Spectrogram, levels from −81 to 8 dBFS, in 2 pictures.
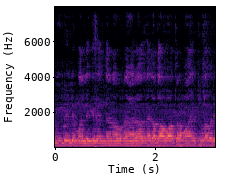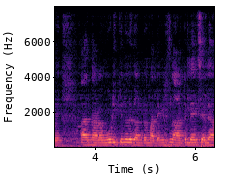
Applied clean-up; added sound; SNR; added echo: none; Whoosh, swoosh, swish; 19 dB; reverberation time 0.4 s.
